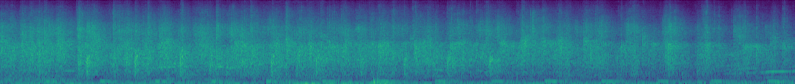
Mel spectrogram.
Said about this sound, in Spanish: Ese aplauso para Dios en esta mañana.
